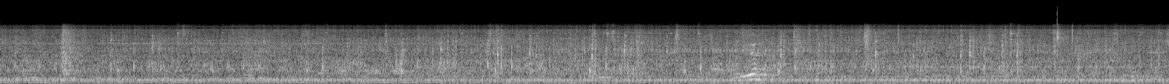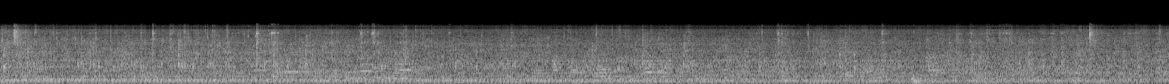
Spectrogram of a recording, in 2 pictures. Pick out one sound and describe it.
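A packaging machine hums steadily.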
